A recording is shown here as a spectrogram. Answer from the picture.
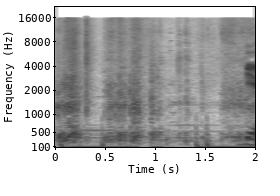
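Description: Metal zipper on a Kate Spade heart-shaped crossbody bag being drawn along its curved track, running smoothly without catching.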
